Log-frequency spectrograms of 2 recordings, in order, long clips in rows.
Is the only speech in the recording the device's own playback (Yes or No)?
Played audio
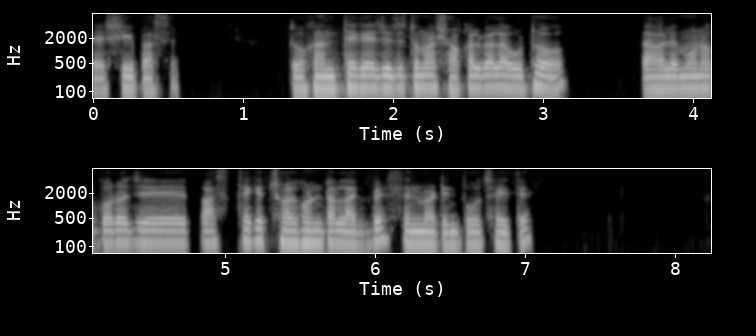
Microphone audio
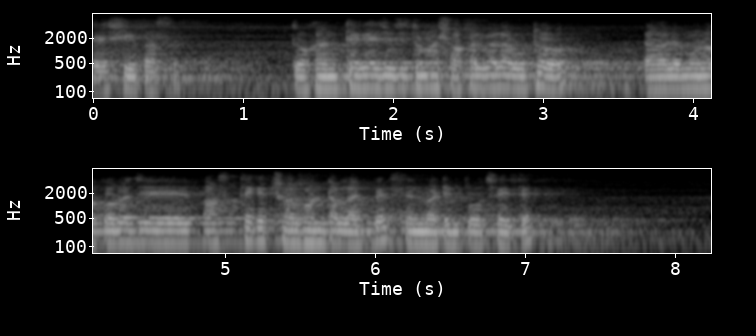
Yes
